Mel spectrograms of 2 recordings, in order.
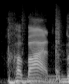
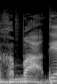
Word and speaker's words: Chabad: The store is on Fairfax, right next to the Habat. Is that how you say it? – Chabad. – The Chabad. – Yeah, Chabad, next door to it.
